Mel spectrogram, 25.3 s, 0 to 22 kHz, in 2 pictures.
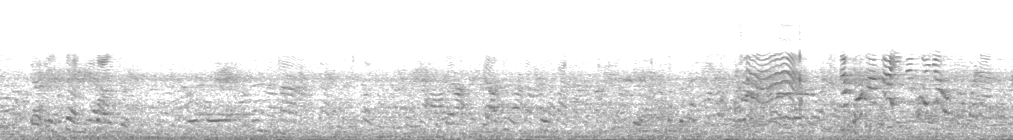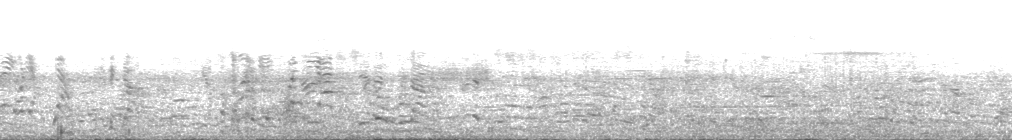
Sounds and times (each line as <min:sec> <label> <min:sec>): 0:09.1 children are playing games 0:13.6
